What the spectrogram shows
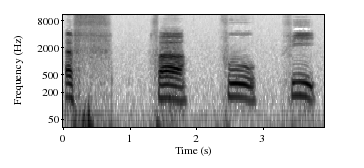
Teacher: La lettre fa sort de batin shafa soufla, c'est-à-dire la partie intérieure de la lèvre inférieure et le bout des dents supérieures. La partie inférieure de la lèvre, en fait, la partie intérieure, c'est la partie qu'on ne voit pas.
